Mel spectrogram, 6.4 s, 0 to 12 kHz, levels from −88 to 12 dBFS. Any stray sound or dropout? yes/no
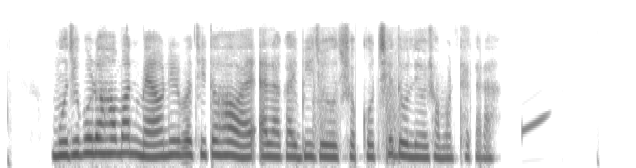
yes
